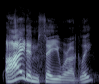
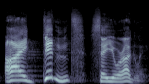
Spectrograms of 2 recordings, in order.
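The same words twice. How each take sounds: First: The stress falls on the word I. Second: The stress falls on the word didn't. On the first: Someone else said it. "which means someone else said you" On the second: It is an emphatic denial. "which is just an emphatic form of that"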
